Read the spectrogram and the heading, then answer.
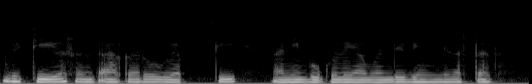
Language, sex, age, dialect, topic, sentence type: Marathi, male, 51-55, Varhadi, banking, statement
